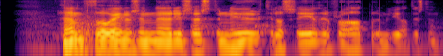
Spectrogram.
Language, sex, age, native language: Icelandic, male, 30-39, Icelandic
